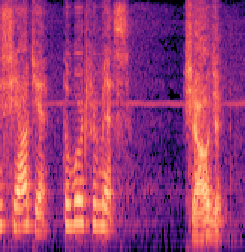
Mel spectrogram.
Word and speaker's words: 小姐: 小姐 In this word, both syllables begin with the tongue in the forward position, the so-called palatal position.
